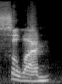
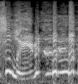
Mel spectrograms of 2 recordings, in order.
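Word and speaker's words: Solène: talking about the movie, the way I've been pronouncing her name wrong this entire time. It's Selene. I will still be calling her Celine because I'm not about to, that's a lot for my brain to handle.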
